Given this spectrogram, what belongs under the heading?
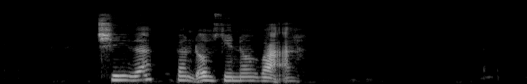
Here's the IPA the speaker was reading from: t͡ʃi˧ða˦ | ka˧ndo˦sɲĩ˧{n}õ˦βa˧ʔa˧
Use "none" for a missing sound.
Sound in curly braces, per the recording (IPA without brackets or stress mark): n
